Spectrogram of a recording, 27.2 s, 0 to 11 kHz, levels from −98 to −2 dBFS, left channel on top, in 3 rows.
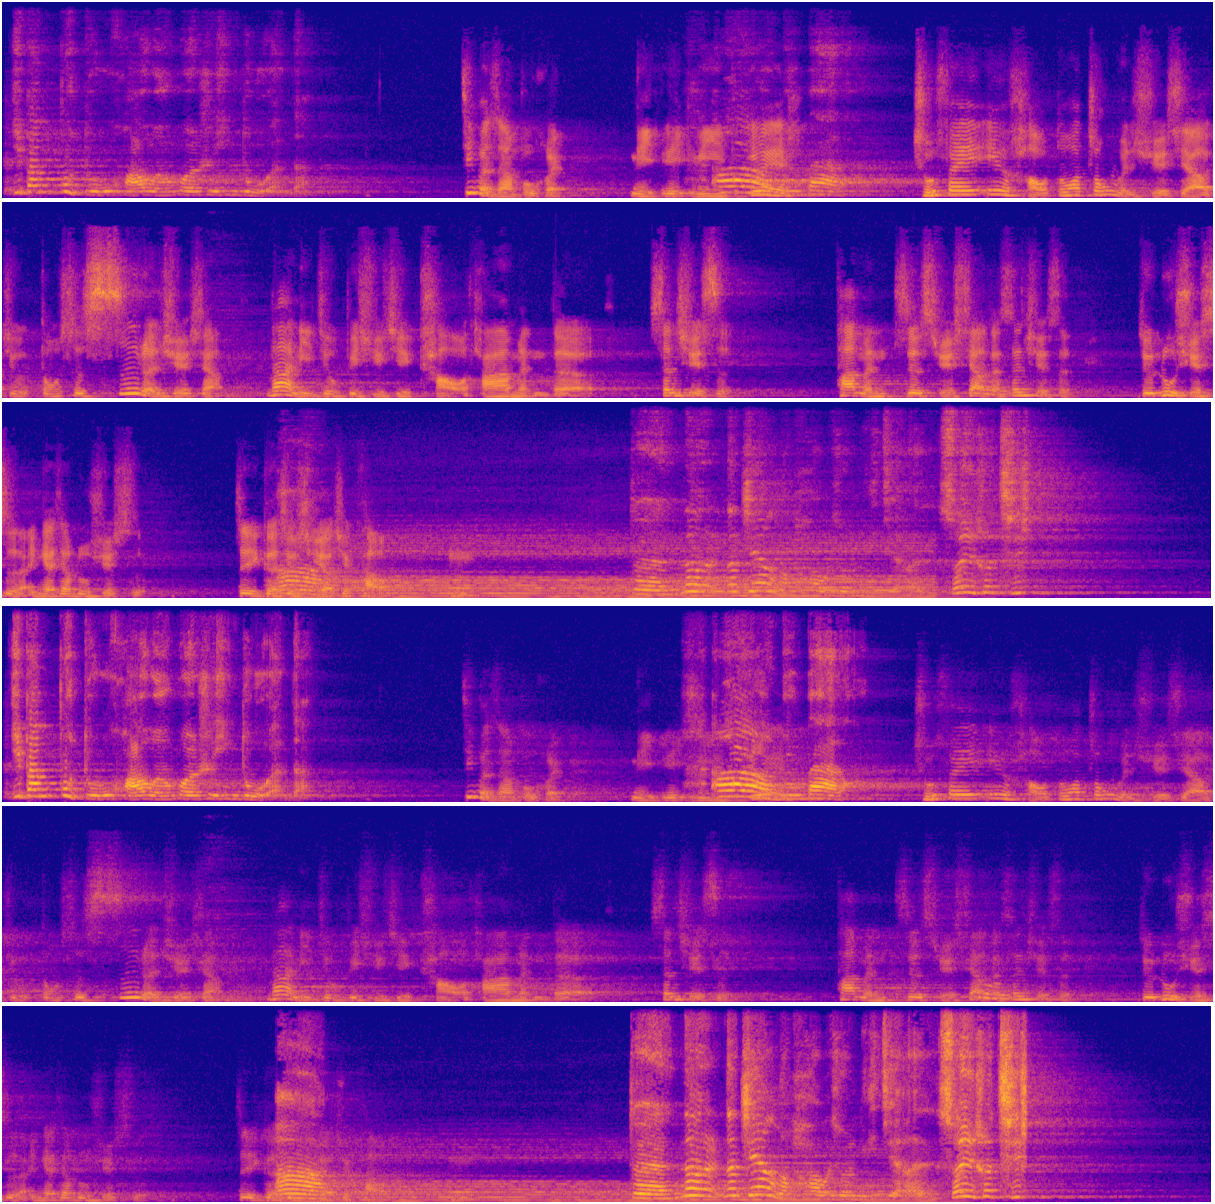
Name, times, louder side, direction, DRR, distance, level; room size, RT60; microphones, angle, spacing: voice 1, 0.1-2.3 5.3-6.5 16.4-16.6 20.2-20.6 22.9-25.9, right 6 dB, 65° right, 0.7 m, -24 dB
voice 2, 3.4-4.2 4.7-5.9 6.8-10.7 11.1-13.5 13.9-14.6 15.3-17.1 17.6-19.2 19.9-21.1 21.5-21.8, left 6 dB, 80° left, 0.5 m, -30 dB
sound 1, 10.3-15.1, right 1 dB, 40° right, 6.3 m, -56 dB
Singing / Musical instrument, 20.1-25.2, left 4 dB, 45° left, 0.8 m, -35 dB
28.5 x 21.0 x 7.4 m
head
